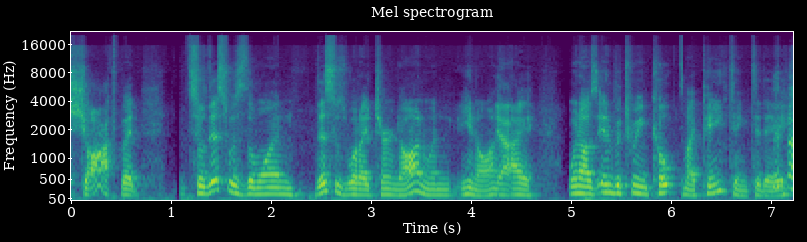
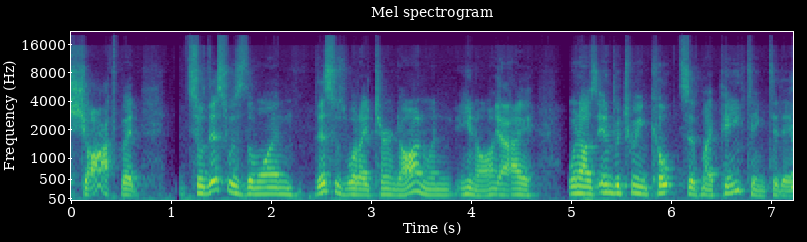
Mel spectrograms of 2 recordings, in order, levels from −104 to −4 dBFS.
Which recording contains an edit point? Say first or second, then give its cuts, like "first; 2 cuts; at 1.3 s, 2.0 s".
first; 1 cut; at 6.1 s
